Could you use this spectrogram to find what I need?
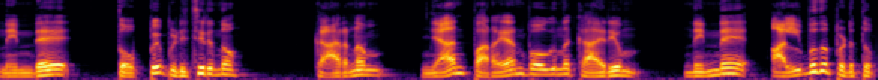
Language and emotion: Malayalam, surprised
